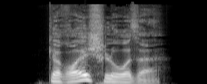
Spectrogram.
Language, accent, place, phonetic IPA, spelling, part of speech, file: German, Germany, Berlin, [ɡəˈʁɔɪ̯ʃloːzə], geräuschlose, adjective, De-geräuschlose.ogg
- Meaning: inflection of geräuschlos: 1. strong/mixed nominative/accusative feminine singular 2. strong nominative/accusative plural 3. weak nominative all-gender singular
